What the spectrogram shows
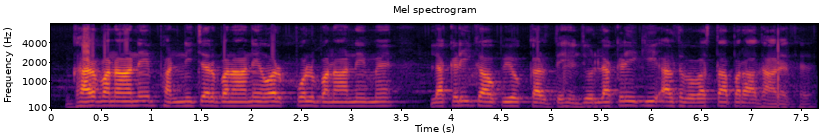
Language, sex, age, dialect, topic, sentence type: Hindi, male, 18-24, Awadhi Bundeli, agriculture, statement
